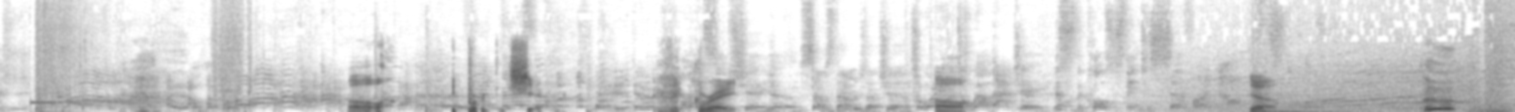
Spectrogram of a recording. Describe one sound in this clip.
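Several young men shout and laugh loudly, close by.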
